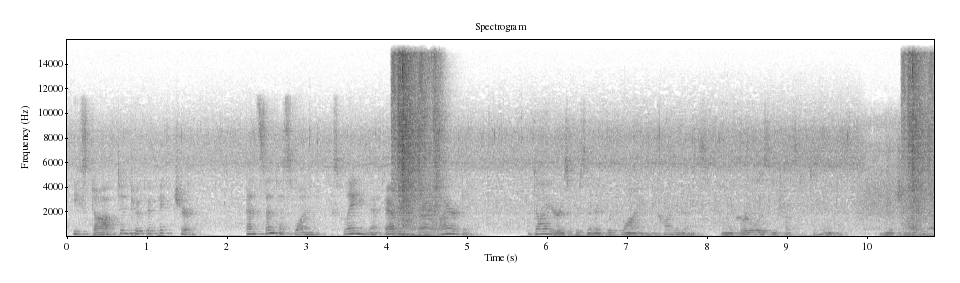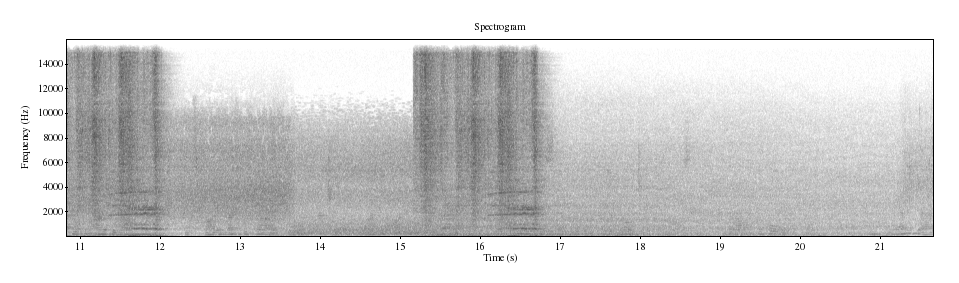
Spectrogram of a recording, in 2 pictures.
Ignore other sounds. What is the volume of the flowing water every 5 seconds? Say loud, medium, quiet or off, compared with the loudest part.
quiet, medium, loud, loud, medium.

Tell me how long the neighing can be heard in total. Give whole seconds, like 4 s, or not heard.
4 s.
